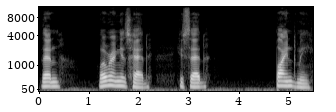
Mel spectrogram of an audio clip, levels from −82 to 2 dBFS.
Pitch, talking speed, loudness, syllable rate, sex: 125 Hz, 90 wpm, -18 LUFS, 3.6 syllables/s, male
